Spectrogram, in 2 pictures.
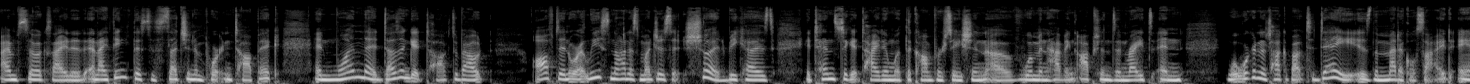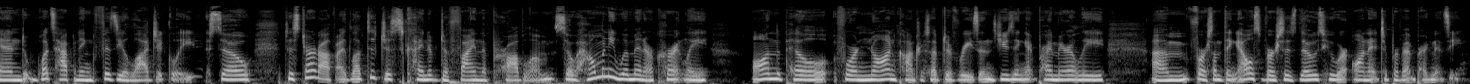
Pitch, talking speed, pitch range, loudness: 215 Hz, 210 wpm, 205-235 Hz, -20 LUFS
